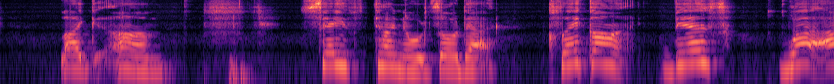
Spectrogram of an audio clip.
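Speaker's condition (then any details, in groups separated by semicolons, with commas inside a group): Cerebral palsy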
